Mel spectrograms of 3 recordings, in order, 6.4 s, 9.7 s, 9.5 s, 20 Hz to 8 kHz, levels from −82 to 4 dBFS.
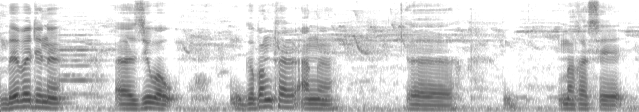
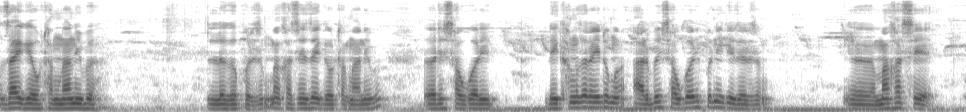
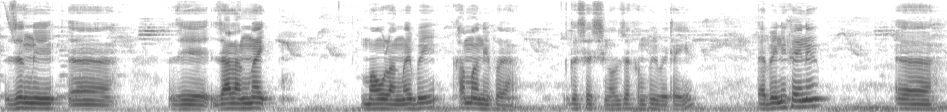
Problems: none marked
